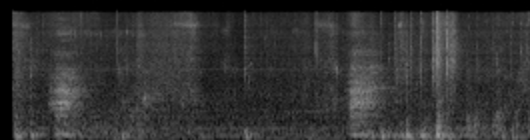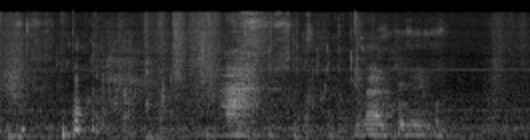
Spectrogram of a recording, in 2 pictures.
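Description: A small dog snorts and grunts.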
